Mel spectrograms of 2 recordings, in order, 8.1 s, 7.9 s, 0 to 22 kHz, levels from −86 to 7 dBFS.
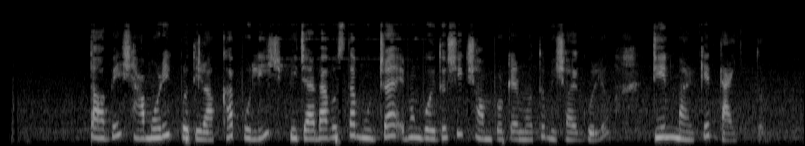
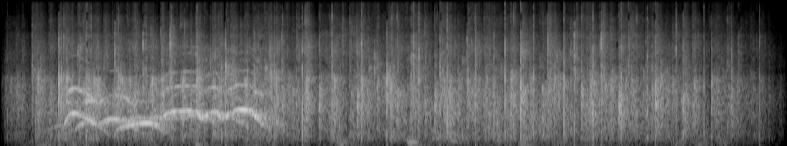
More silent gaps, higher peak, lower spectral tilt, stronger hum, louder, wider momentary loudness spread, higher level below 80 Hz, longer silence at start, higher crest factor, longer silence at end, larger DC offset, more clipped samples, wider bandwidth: neither; second, -18 dBFS vs -2 dBFS; first, -2.5 dB/octave vs -0.5 dB/octave; neither; second, -37 LUFS vs -21 LUFS; second, 8 LU vs 12 LU; second, under -90 dBFS vs -58 dBFS; first, 0.9 s vs 0.05 s; about the same, 20 dB vs 20 dB; first, 0.4 s vs 0.2 s; neither; neither; second, 11.5 kHz vs over 20 kHz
